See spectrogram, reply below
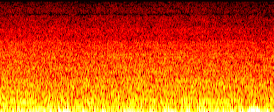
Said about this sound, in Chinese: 阿拉现在就坐了搿个巴东海滩个搿个沙滩高头，对伐？夜到头，但不不过搿搭灯光还是还蛮大个，看得到搿个浪哦。嗯，海风吹吹还是蛮适意个。好，拨大家听听搿个海大海的声音，对伐？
